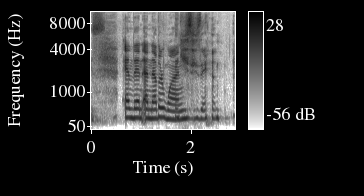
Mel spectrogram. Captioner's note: chuckling; starts laughing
